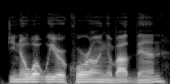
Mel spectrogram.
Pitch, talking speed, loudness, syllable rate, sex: 110 Hz, 315 wpm, -16 LUFS, 8.2 syllables/s, male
